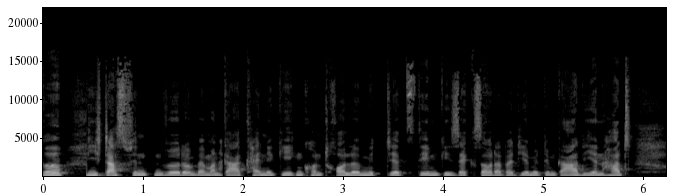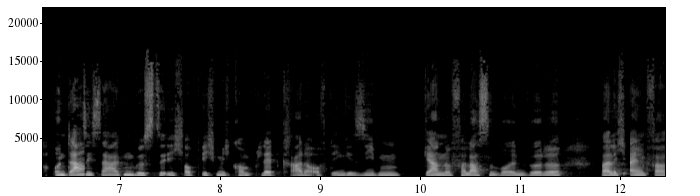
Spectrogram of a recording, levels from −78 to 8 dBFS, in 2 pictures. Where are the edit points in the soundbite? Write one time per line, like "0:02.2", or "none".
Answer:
0:01.8
0:06.6
0:07.6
